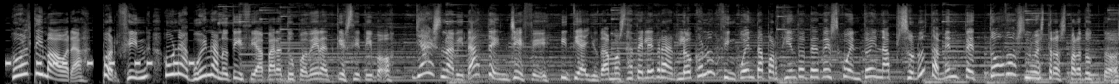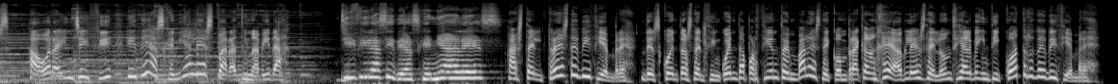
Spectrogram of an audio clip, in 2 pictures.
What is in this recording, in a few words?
spanish announcements; professional Spanish and Catalan voice actor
